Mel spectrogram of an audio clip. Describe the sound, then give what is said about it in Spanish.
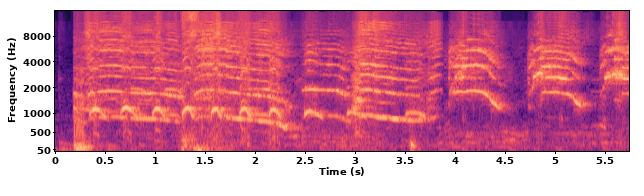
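A woman's voice imitates a seagull in the winning entry of a seagull-imitation contest, letting out a series of loud, shrill, wavering squawks and cries in several bursts, with rapid warbling yelps rising and falling in pitch. “Oye, ¿podemos escuchar, por favor, el audio de la ganadora del concurso de gaviotas?”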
